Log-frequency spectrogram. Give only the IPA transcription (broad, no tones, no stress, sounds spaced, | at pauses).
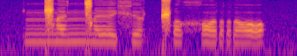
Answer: ŋ͡ǁ ɛ ŋ͡ǀ eː xʲ ɔ ǁ o x ɔ r ɔ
